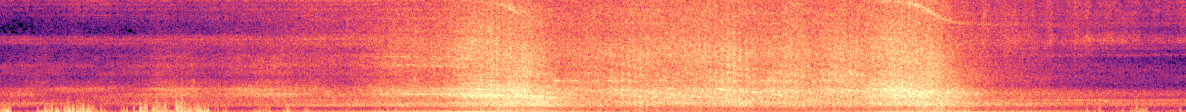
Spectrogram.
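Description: CrossCountry diesel passenger train passing at speed. It is a rushing noise of wheels on rail over a steady low engine hum, loudest twice, about five and nine seconds in, then fading away. Wind buffets the microphone in the first two seconds.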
